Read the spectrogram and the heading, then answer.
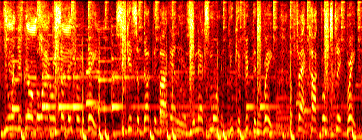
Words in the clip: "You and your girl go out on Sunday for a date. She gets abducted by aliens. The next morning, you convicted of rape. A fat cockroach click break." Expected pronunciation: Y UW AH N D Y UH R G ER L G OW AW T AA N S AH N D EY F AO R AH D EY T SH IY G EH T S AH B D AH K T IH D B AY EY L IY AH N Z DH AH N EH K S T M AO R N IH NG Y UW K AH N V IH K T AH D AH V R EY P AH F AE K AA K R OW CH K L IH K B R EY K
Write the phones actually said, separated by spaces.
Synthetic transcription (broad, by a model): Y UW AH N Y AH R G ER L G OW AW T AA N S AH N D EY F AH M AH D EY T S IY G EH T S AH B D AH K T IH D B AY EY L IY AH N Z DH AH N EH K S T M AO R N IH NG Y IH K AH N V IH K T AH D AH R EY P AH F AE K AA K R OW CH K L IH K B R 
